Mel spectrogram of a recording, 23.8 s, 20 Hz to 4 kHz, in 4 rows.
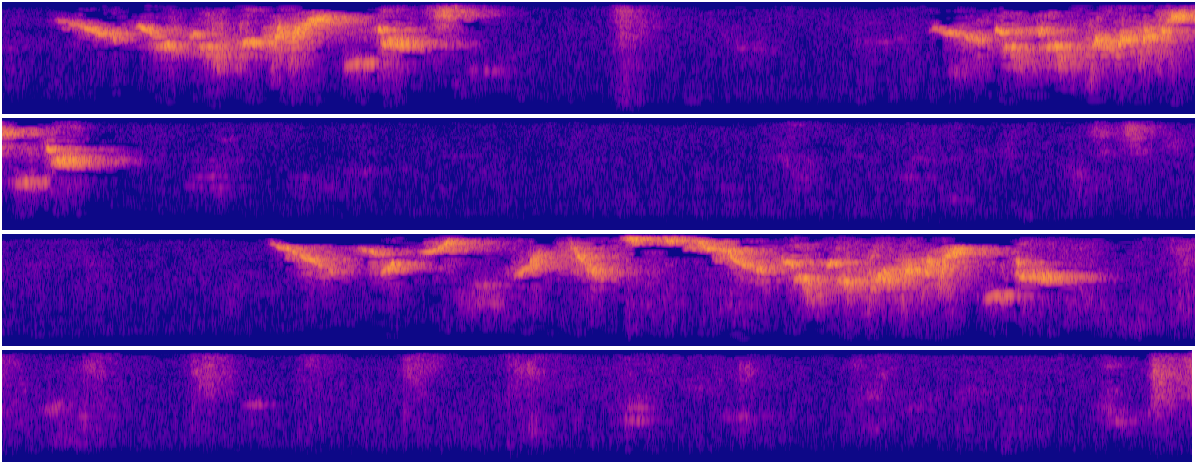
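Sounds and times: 
bird song: 0:00.3 - 0:02.6, 0:04.6 - 0:06.7, 0:13.3 - 0:17.5.

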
